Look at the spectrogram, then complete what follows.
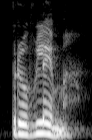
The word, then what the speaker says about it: problema: Otro ejemplo de palabra grave sin tilde es la palabra problema. Problema se acentúa en la penúltima sílaba, pero no lleva tilde porque termina en vocal.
